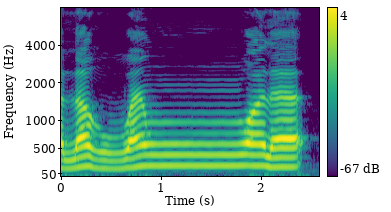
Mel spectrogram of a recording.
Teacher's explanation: یہ لفظ جو ہے لغو کی بجائے یہ ہوگا لغوا ولا، چونکہ اس میں ادغام ہے اور ادغام مع الغنہ، یہاں پر جو ادغام ہو رہا ہے اس میں غنے کی بھی جو ہے آواز آئے گی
